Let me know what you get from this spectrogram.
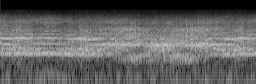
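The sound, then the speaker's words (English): A loud, steady whirring hum of a car's very long-tread tires, recorded alongside the moving car and processed with effects and reverb, with a buzzing, slightly tonal texture that holds level throughout without rising or falling in pitch; no voices. “It's very long tread on tires on a car driving past.”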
